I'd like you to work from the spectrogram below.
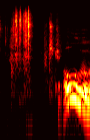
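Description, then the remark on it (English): Crisp crinkling of plastic packaging in two short bursts as a new Yako pen box is opened for the first time, followed by a person starting to speak as the rustling stops. “We're going to make a lot of crinkling noise. I've never opened a pen box before.”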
